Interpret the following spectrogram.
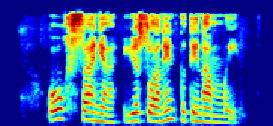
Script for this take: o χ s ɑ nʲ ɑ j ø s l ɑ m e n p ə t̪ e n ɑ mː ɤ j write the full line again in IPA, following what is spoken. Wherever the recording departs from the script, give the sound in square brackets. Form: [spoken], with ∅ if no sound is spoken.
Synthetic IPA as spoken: o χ s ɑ nʲ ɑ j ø s l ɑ [n] e n p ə t̪ e n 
